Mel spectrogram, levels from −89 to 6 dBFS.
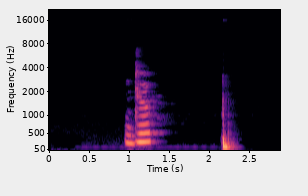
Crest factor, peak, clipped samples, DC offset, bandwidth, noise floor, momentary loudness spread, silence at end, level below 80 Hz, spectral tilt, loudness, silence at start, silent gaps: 24 dB; -2 dBFS; under 0.1%; under 0.1%; 4.8 kHz; -73 dBFS; 8 LU; 0.55 s; -50 dBFS; -10 dB/octave; -24 LUFS; 0.95 s; none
